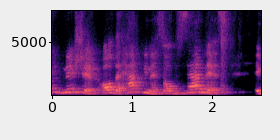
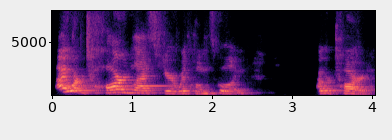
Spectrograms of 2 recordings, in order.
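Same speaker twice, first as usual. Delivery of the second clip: ordinary talk, nothing marked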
